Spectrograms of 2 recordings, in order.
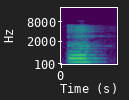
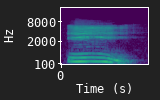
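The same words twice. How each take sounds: First: French letter E, rounded "euh". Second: English letter E, long "ee". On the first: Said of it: "En français, on dit E". (E prononcé à la française, « euh ») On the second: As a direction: say E the English way, a drawn-out "ee". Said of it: "Là, on dit E". (E prononcé à l'anglaise, « iii ») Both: Shown as a demonstration.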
